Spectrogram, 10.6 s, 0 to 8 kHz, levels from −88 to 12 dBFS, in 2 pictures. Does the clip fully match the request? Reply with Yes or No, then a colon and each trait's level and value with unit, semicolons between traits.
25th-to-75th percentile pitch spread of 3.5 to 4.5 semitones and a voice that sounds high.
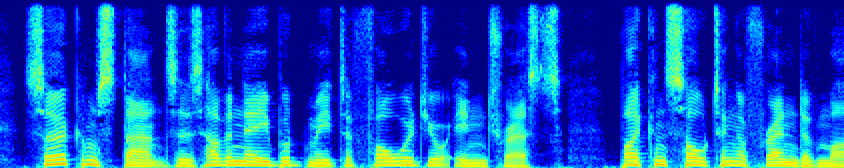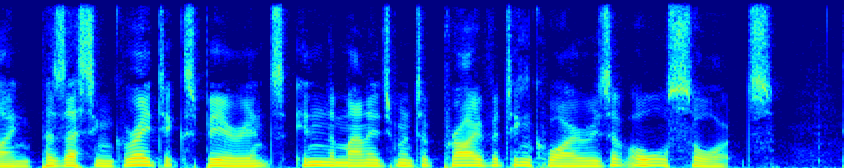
No: average, 4.1 semitones; medium, 140 Hz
